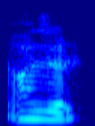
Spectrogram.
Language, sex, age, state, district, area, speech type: Nepali, female, 30-45, West Bengal, Darjeeling, rural, spontaneous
